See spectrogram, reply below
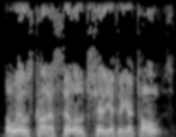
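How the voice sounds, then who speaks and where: An actor playing an exasperated heir who must speak only in emphatic, theatrical rhyme, in an old radio drama. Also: male voice, sits high, moderate pace, natural voice. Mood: urgent. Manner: theatrical, emphatic rhyming delivery. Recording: noisy vintage radio recording.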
